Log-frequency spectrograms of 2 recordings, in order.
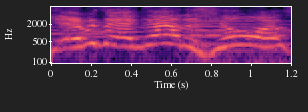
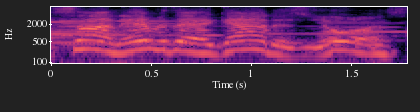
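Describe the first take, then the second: First: It is said in a harsh, scolding tone. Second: It is said in a gentle, tender tone.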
